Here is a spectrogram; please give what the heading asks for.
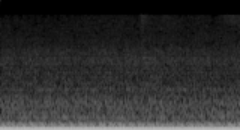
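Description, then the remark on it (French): A rented motor engine runs steadily, a loud, deep, continuous rumble with a low throbbing hum that holds even throughout, with no voices. “Une partie de l'argent que vous avez mis dans la retraite, c'était pour louer un moteur. Qui fait du bruit.”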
